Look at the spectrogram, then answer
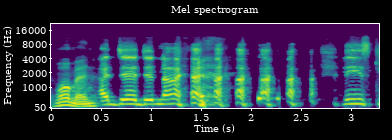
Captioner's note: laughs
